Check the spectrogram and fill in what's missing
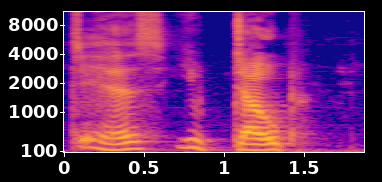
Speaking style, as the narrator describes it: Rick moaned

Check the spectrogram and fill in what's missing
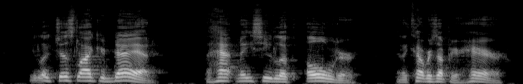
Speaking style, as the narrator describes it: Scotty exclaimed suddenly

